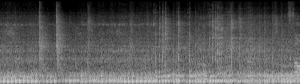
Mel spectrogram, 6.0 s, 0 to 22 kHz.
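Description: A 1994 Honda Z50R mini bike rides along in low gears, its small engine putting out a continuous buzzy, rattly drone that rises and falls slightly, loud and close throughout.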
